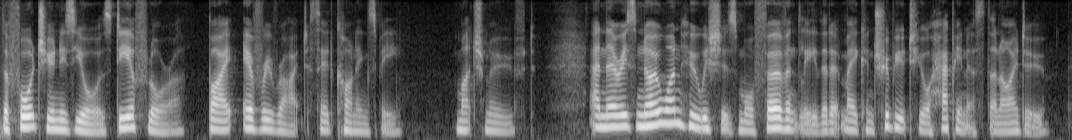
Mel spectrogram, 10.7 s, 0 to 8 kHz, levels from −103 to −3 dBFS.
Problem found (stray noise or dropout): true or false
false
